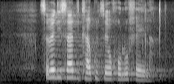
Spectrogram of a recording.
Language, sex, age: Southern Sotho, female, 29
